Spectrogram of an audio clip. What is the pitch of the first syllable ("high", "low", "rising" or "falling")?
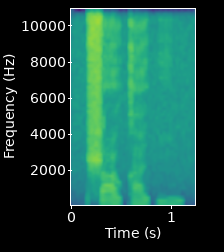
falling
